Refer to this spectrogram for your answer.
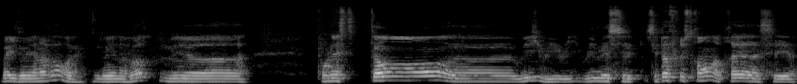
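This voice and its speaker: Very slowly, a man with a slight southwestern French accent speaks in a fairly high, dark and mellow voice with ordinary pitch variation. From Gers, southwest France. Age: 30s. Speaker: fashion brand co-founder. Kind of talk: casual interview. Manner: hesitant, many fillers and repeats.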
